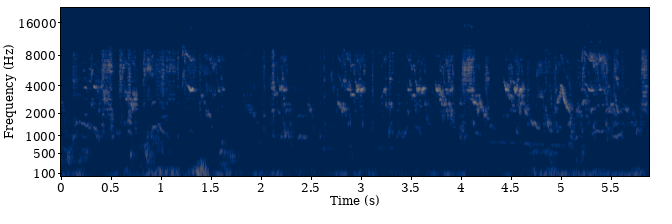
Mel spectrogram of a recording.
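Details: Budgerigars give uneven bursts of squeaky chirps and harsher squawk-like notes, separated by short quieter gaps, with light low knocking sounds.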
